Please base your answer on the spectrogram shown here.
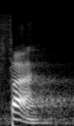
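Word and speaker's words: ف: Berikutnya pengucapan huruf fa. Diucapkan dengan menyentuhkan ujung dua gigi seri kita bagian atas dengan bibir bawah bagian dalam. Fa. Seperti kita mengucapkan huruf F di dalam huruf Latin.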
